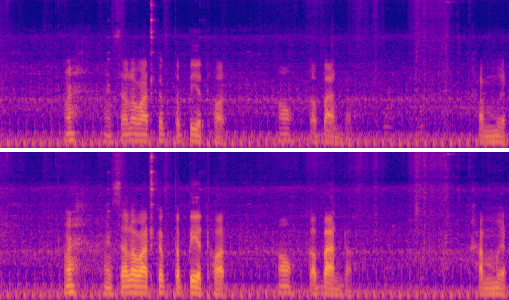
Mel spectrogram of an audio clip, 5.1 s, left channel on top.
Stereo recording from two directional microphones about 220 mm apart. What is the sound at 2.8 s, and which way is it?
Insect, 45° right (ahead or behind).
